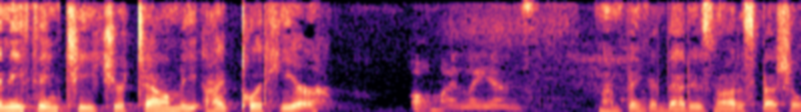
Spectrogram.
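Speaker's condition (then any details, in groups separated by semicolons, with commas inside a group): No condition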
